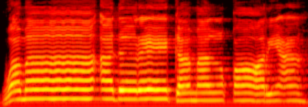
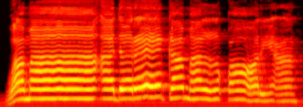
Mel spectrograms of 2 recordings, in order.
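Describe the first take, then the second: First: The vowel after r in adraka leans toward 'e'. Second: The vowel after r in adraka leans toward 'e'.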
